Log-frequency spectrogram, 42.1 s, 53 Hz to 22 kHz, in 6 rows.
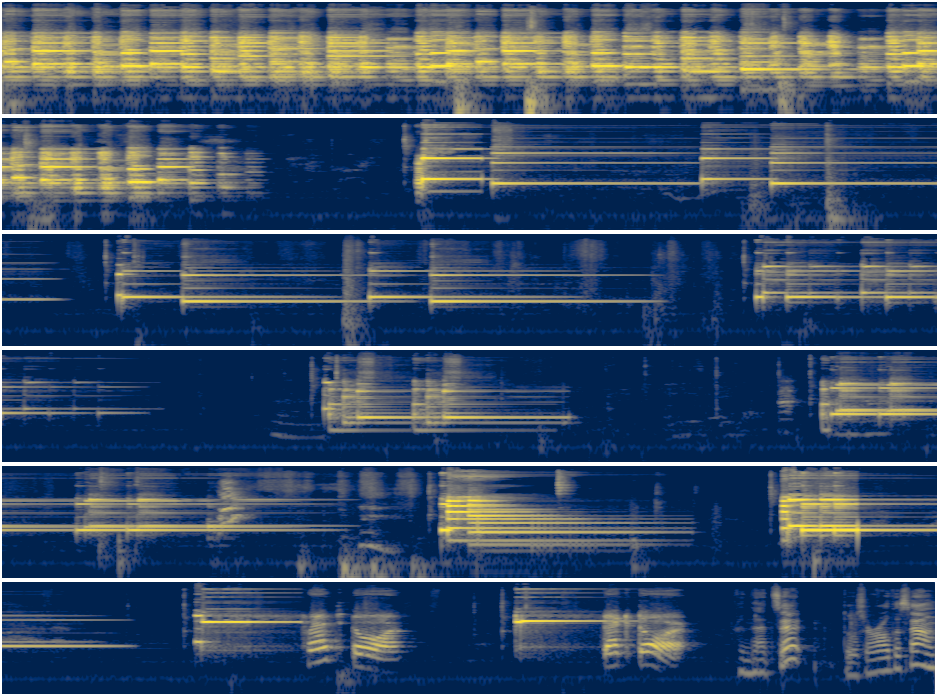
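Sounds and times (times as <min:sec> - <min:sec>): doorbell chime tunes: 0:10.2 - 0:19.0, 0:19.7 - 0:22.2, 0:27.2 - 0:30.4, 0:31.4 - 0:33.1, 0:33.9 - 0:37.4.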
